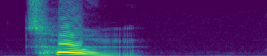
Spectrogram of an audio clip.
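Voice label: "ceng", Mandarin Chinese, fourth tone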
